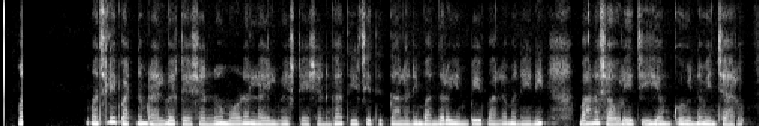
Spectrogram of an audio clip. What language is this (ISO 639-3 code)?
tel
